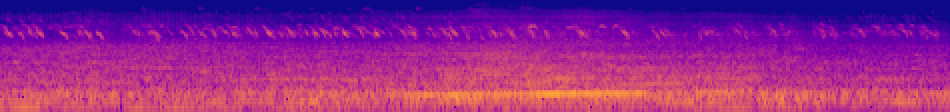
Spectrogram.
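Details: Baby chickens peeping in a continuous high chatter, several chirps a second, partly masked by a swelling low rumble like a passing vehicle.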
